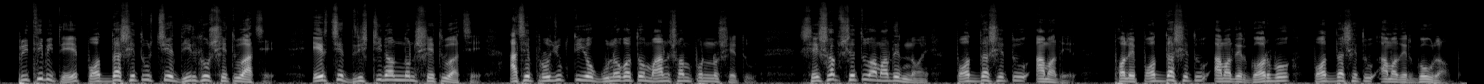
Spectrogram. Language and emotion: Bengali, neutral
